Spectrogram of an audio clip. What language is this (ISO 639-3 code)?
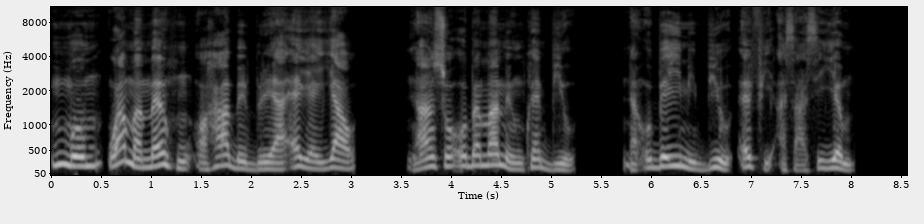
aka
